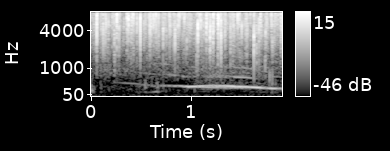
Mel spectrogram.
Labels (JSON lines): {"label": "biophony", "recorder": "SoundTrap 300"}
